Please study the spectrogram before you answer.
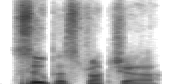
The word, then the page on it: Superstructure: British English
